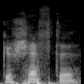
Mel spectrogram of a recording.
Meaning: nominative/accusative/genitive plural of Geschäft
- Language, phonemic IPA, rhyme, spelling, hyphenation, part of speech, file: German, /ɡəˈʃɛftə/, -ɛftə, Geschäfte, Ge‧schäf‧te, noun, De-Geschäfte.ogg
